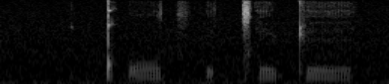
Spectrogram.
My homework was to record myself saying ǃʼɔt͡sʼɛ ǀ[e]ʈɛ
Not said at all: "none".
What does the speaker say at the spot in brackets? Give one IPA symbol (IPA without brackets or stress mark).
ɛ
